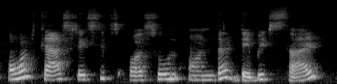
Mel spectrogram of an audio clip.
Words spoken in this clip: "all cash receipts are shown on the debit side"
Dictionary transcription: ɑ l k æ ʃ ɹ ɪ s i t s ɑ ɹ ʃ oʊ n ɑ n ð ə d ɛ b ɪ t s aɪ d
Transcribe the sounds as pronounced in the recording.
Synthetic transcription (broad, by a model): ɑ l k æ s ɹ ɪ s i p s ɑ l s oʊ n ɑ n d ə d ɛ b ɪ t s aɪ d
